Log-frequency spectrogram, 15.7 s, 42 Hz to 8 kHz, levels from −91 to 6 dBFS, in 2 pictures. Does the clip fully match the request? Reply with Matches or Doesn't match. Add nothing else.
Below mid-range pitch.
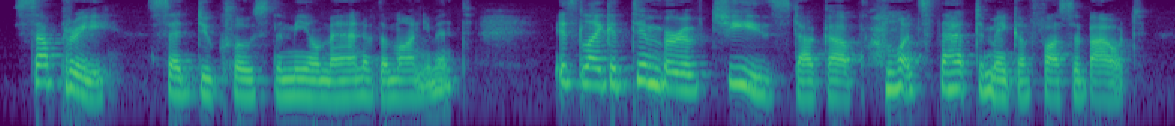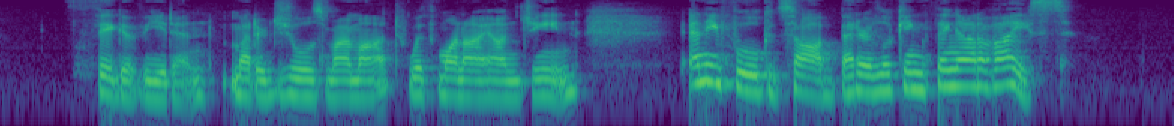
Doesn't match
